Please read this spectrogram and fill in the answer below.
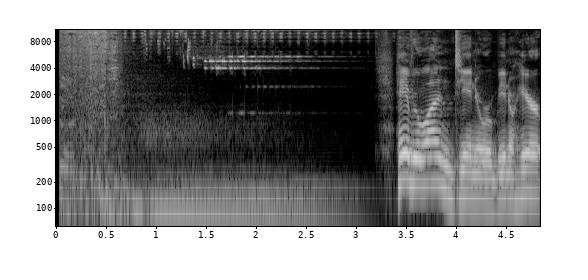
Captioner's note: heavy electronic sound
